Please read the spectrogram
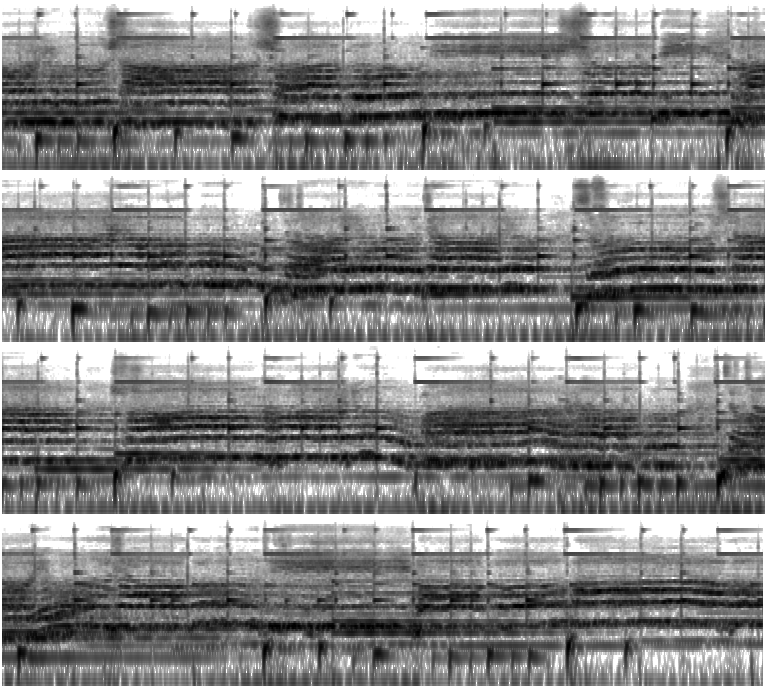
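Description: Bengali devotional prayer sung as a chant, one melodic vocal line holding long, gliding notes over light instrumental accompaniment.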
